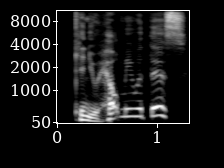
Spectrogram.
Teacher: Voice goes up on this.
